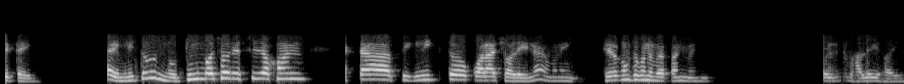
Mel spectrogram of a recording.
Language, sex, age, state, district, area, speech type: Bengali, male, 18-30, West Bengal, Purba Medinipur, rural, conversation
